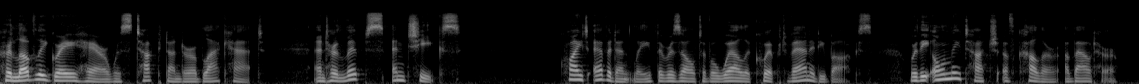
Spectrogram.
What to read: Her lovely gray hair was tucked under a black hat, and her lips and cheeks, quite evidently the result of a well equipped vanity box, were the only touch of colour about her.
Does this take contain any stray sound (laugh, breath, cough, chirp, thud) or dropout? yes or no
no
